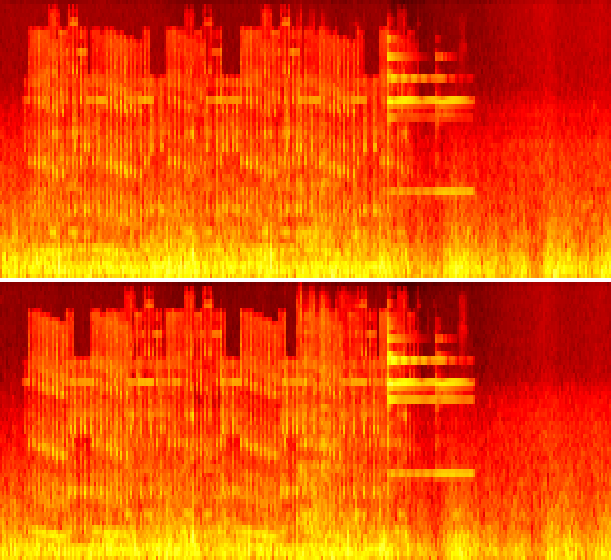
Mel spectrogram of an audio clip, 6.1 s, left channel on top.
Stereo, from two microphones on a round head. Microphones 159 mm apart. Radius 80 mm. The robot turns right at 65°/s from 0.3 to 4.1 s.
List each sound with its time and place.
3.0 s a doorbell: 105° right; by 4.7 s 30° right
